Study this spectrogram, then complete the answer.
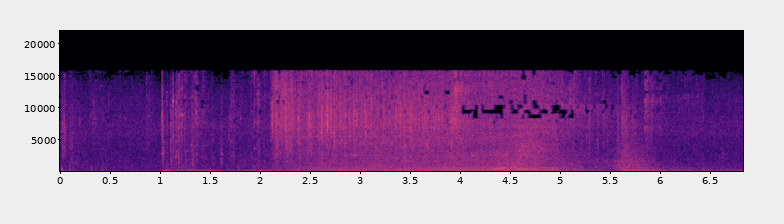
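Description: A heavy wooden door creaks and grinds open.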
